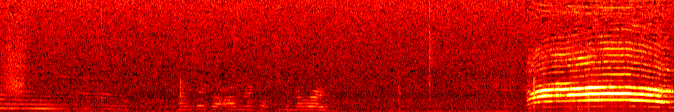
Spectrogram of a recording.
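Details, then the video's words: A cat crying at night, as it does every night: a faint, drawn-out falling wail and a few short broken cries, then a loud, bright, sustained yowl in the final two seconds, with faint talk in the background. "Crazy cat randomly making noises"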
